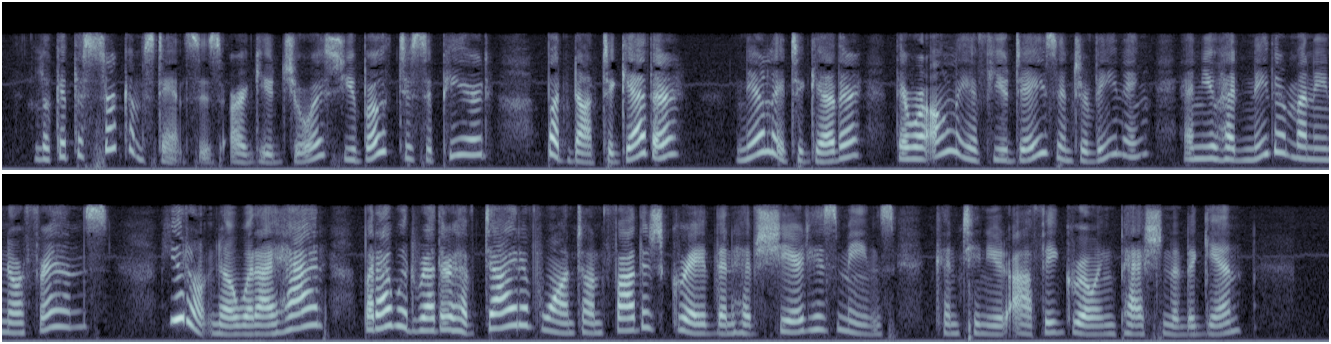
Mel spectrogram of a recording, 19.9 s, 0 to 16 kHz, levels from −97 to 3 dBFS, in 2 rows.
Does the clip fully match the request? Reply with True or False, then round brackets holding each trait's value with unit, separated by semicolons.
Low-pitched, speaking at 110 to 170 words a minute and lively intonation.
False (250 Hz; 165 wpm; 7.3 semitones)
